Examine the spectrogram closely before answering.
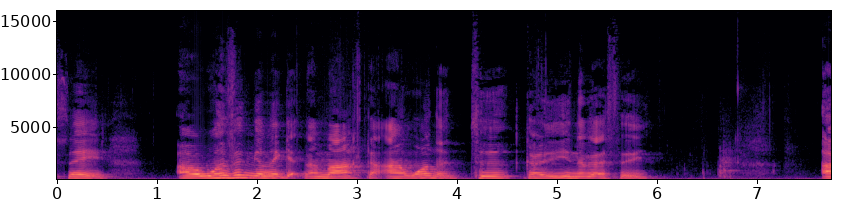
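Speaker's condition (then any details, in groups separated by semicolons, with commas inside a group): Cerebral palsy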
